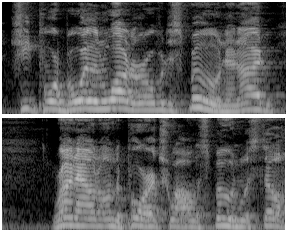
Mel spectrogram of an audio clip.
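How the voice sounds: A natural reading voice, with ordinary pitch variation, carries the clip.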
